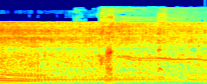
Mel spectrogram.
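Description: A loud, sustained fart let out by a man running from the cops, a low buzzy rumble lasting over a second with a slight flutter and a pitch that wavers slightly, and no talking over it.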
